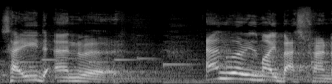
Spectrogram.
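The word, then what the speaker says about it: Anwar: अनवर उर्दू में हमारे यहाँ अनवर ही चलता है, लेकिन अंग्रेज इसको एनवर बोलेंगे। क्रिकेट में आपने सुना होगा कमेंटेटर्स को, Saeed अनवर, अनवर इज़ my best friend.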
